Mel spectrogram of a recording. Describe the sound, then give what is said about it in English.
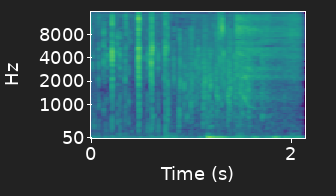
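Quiet plastic crackling and a cap twisting open, followed by a soft low thump and faint gulping sounds of someone drinking water from a water bottle. “You're going to hear me open a water bottle and drink some water.”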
